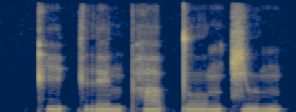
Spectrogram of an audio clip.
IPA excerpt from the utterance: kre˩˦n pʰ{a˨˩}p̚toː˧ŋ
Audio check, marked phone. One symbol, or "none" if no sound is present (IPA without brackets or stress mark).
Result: a˨˩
